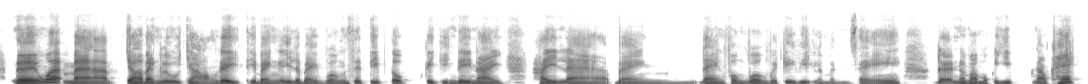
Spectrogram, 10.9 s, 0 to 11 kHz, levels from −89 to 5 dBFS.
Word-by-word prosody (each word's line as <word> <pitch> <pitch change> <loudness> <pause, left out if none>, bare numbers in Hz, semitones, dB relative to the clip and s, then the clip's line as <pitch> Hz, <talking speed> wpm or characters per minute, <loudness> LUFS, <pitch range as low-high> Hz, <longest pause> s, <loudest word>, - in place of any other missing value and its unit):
nếu 145 +8 +9
á 225 +1 +9
mà 95 -6 +2 0.2
cho 125 0 +5
bạn 100 +1 +3
lựa 95 -1 +1
chọn 95 -2 -3
đi, 115 -3 +5
thì 110 - -3
bạn 95 -1 -2
nghĩ 90 -1 -1
là - - -1
bạn 90 +1 -4
vẫn 95 -1 -5
sẽ 130 -2 -2
tiếp 185 +1 -3
tục - - +2 0.2
cái 135 - 0
chuyến 145 +4 -7
đi 120 -6 +3
này, 95 -4 -2 0.3
hay 105 -1 0
là 95 -5 -3
bạn 90 +2 -7 0.4
đang 110 +1 -1
phân 110 -1 -4
vân 110 -1 0
về 95 -4 -6
cái 130 +2 -2
việc 115 - -3
là 95 - -11
mình 90 -1 -15
sẽ 95 -1 -7 0.6
để - - +1
nó 150 +4 -1
vào 140 -4 0
một 100 -2 -4
cái 145 - -4
dịp 130 - -2 0.2
nào 100 -2 -2
khác? 190 - +3
105 Hz, 225 wpm, -26 LUFS, 95-125 Hz, 0.6 s, nếu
